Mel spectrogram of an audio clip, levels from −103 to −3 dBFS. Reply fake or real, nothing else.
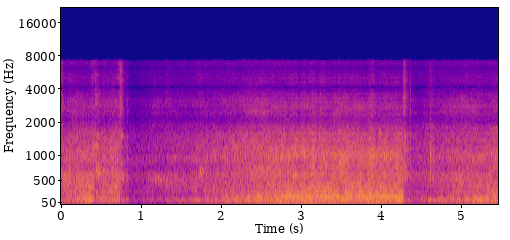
fake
